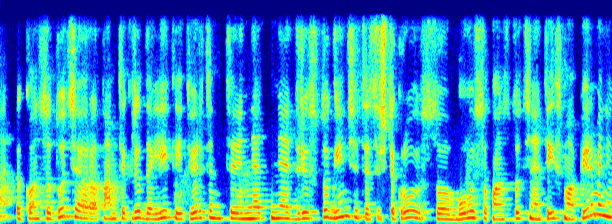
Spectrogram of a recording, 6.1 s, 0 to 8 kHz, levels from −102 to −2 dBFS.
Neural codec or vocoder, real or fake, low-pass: none; real; 7.2 kHz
